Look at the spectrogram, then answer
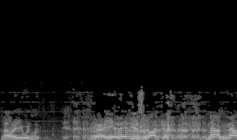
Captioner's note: laughter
